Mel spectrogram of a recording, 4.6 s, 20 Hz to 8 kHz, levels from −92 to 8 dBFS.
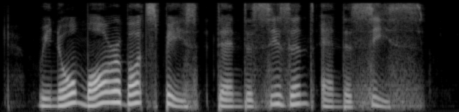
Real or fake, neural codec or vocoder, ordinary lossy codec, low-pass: real; none; MP3, 48 kbps; 7.2 kHz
